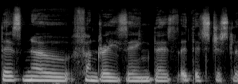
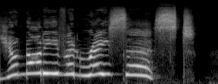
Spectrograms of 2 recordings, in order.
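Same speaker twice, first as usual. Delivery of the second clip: very loud, high, shrill, dragged-out screaming; 10 dB louder than usual. Retelling what she shouted while being dragged out: imitating someone screaming. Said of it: "as she was dragged out screaming".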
